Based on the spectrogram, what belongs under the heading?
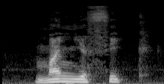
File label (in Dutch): "magnifiek", Dutch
